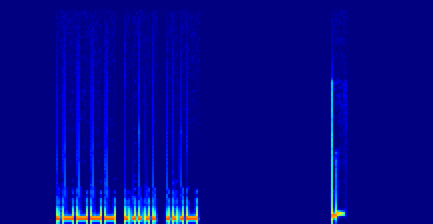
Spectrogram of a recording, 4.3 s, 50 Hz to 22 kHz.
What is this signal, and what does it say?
Morse code, heard as a keyed tone, about 36 wpm, 700 Hz. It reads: 15V
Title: Three Challenging Letter-Number Combinations 35wpm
